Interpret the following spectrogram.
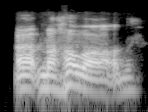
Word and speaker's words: Mahowald: How do you pronounce it? Mahowald. Mahowald.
